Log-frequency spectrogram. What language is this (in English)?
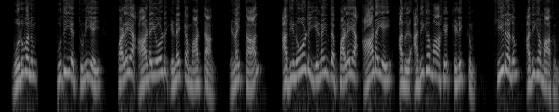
Tamil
